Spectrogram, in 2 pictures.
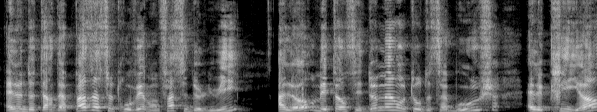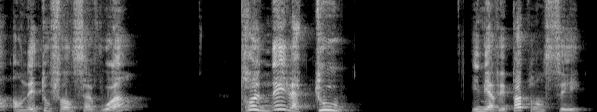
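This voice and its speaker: Lively, expressive storybook narrator. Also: medium pitch, normal speed. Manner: lively, expressive read-aloud delivery. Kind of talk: storybook reading.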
